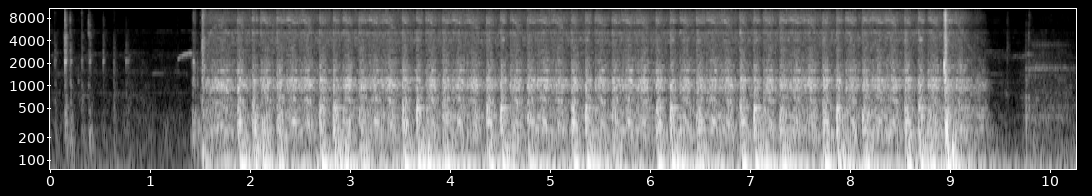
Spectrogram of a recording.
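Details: 2006 Mercedes SLK280, crank no start, no fuel pump prime heard at key-on; about eight seconds of steady starter cranking that never catches; later fixed by removing and cleaning the engine control unit.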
